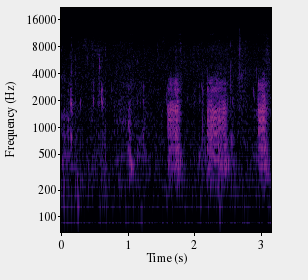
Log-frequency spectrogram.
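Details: Bull Pei puppies an hour after birth, baby girls, make three short nasal squeaks spaced about half a second apart in a quiet room, with soft background rustle.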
